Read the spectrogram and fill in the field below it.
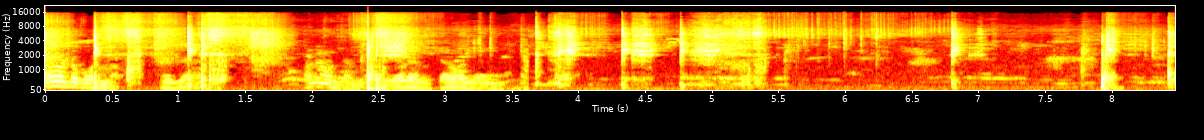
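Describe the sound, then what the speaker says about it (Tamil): Fenugreek seeds dry-roasting in a pan for mango pickle, with irregular spoon scrapes, clinks and rattles over a light sizzle; a voice is briefly heard near the start. "வெந்தயமும் கொஞ்சம் போட்டு வறுத்துக்கணும்."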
